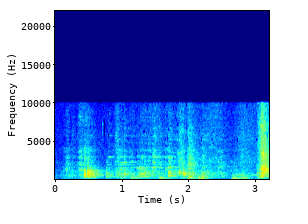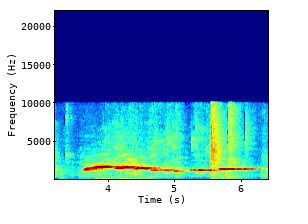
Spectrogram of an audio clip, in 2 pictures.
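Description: A person whistling a short run of notes that rise, then step down and settle on a held note near the end. Light metallic clinks and scrapes of plastering tools come before it, with a louder scrape just before the last note.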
